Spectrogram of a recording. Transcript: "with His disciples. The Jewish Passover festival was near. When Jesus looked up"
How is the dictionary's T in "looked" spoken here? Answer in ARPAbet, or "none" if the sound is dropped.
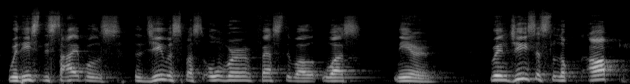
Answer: T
